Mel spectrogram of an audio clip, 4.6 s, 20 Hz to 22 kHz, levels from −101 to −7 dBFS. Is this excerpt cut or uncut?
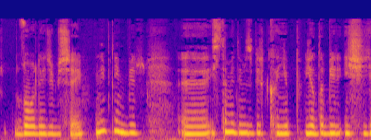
uncut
